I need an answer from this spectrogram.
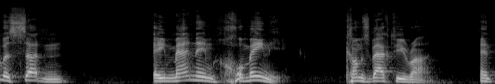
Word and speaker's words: Khomeini: It's Khomeini, okay? And it's very easy name to pronounce, right? Khomeini. Like when you pronounce it, you have a sore throat afterwards.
